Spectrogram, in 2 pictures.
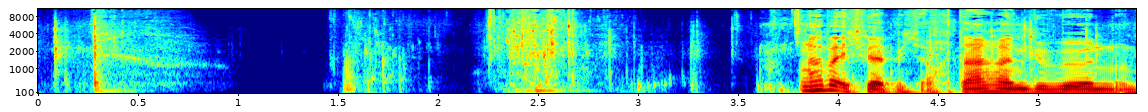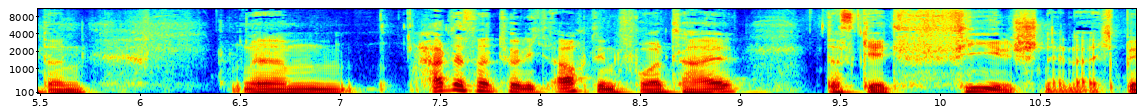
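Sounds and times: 
sipping and swallowing of water: 1.4s - 6.5s
speech: 1.5s - 1.8s, 3.8s - 10.9s.

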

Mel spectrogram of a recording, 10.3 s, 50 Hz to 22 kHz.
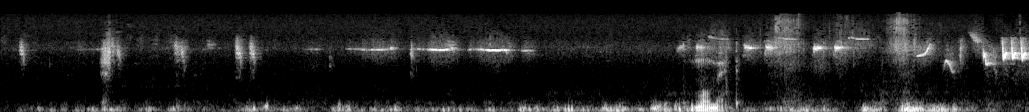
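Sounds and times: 
nightingale singing: 0.0s - 10.2s
speech: 7.1s - 7.5s.

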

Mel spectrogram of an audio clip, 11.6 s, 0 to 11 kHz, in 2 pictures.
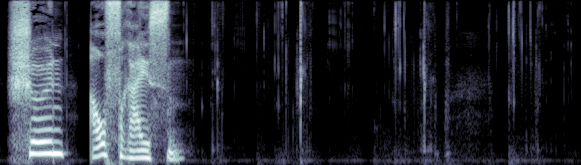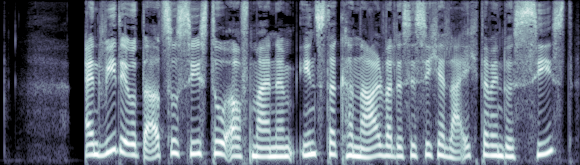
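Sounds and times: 
speech: 0.3s - 1.9s, 6.7s - 11.5s
wet smacking chewing with open mouth: 1.8s - 6.2s.

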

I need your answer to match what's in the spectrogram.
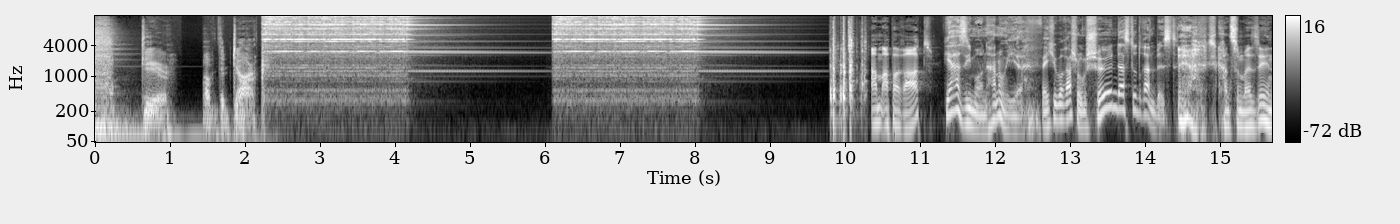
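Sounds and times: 
speech: 0.7s - 2.3s, 10.4s - 15.6s
old-style telephone bell ringing: 2.2s - 9.8s.

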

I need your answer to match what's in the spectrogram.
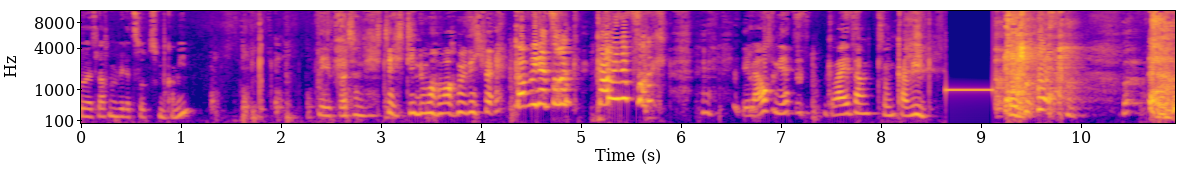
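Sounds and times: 
speech: 0.0s - 1.8s, 2.4s - 5.0s, 5.7s - 8.6s, 9.2s - 10.0s
short steady beep: 8.6s - 9.2s
two video game characters coughing: 9.1s - 10.9s.

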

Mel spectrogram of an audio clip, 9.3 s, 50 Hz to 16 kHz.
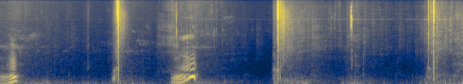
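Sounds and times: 
speech: 0.2s - 0.5s
whip cracking from a flick of the wrist: 2.2s - 2.6s, 5.4s - 6.2s, 8.4s - 9.2s.

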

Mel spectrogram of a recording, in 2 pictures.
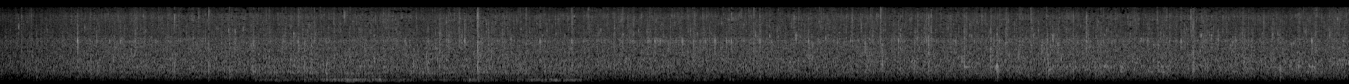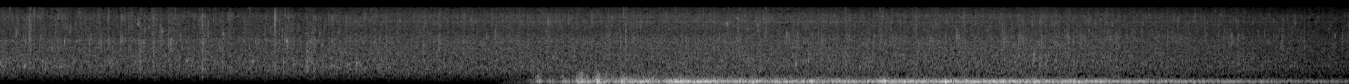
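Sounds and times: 
steady hissing rain: 0.0s - 26.9s
deep heavy rumble of thunder: 18.7s - 26.9s.

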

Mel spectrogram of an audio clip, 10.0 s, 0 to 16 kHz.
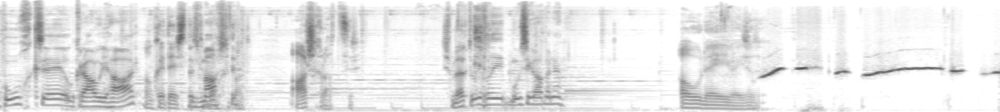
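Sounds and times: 
speech: 0.0s - 3.7s, 4.4s - 5.8s, 6.8s - 7.7s
person whistling a short tune in a sauna: 7.6s - 9.9s.

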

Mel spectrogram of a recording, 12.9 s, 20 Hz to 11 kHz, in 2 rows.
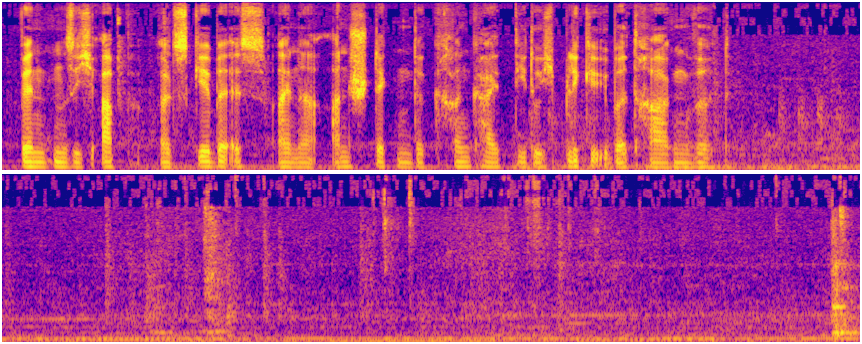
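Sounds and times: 
faint elevator rattles: 0.0s - 12.8s
steady low mechanical hum of a running elevator: 0.0s - 12.8s
speech: 0.2s - 5.6s.

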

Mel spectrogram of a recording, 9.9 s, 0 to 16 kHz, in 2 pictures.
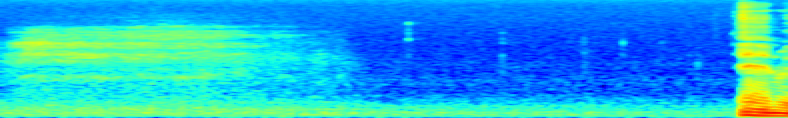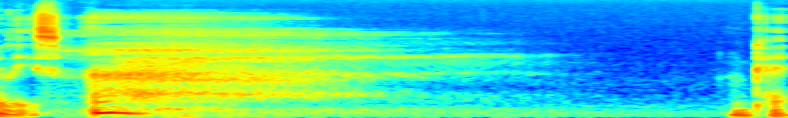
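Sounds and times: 
deep breath drawn in during a guided breathing exercise: 0.0s - 2.2s, 5.3s - 8.6s
speech: 4.8s - 6.0s.

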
